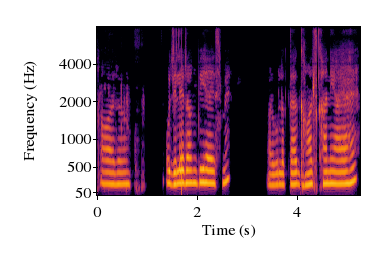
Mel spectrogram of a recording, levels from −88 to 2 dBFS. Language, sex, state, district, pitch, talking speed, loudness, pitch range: Hindi, female, Bihar, Gaya, 210 Hz, 160 wpm, -18 LUFS, 205-225 Hz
